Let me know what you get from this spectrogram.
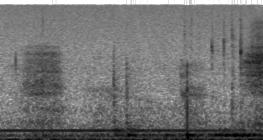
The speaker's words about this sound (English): Are you typing in stay cheesy, keep it greasy into the language translator?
